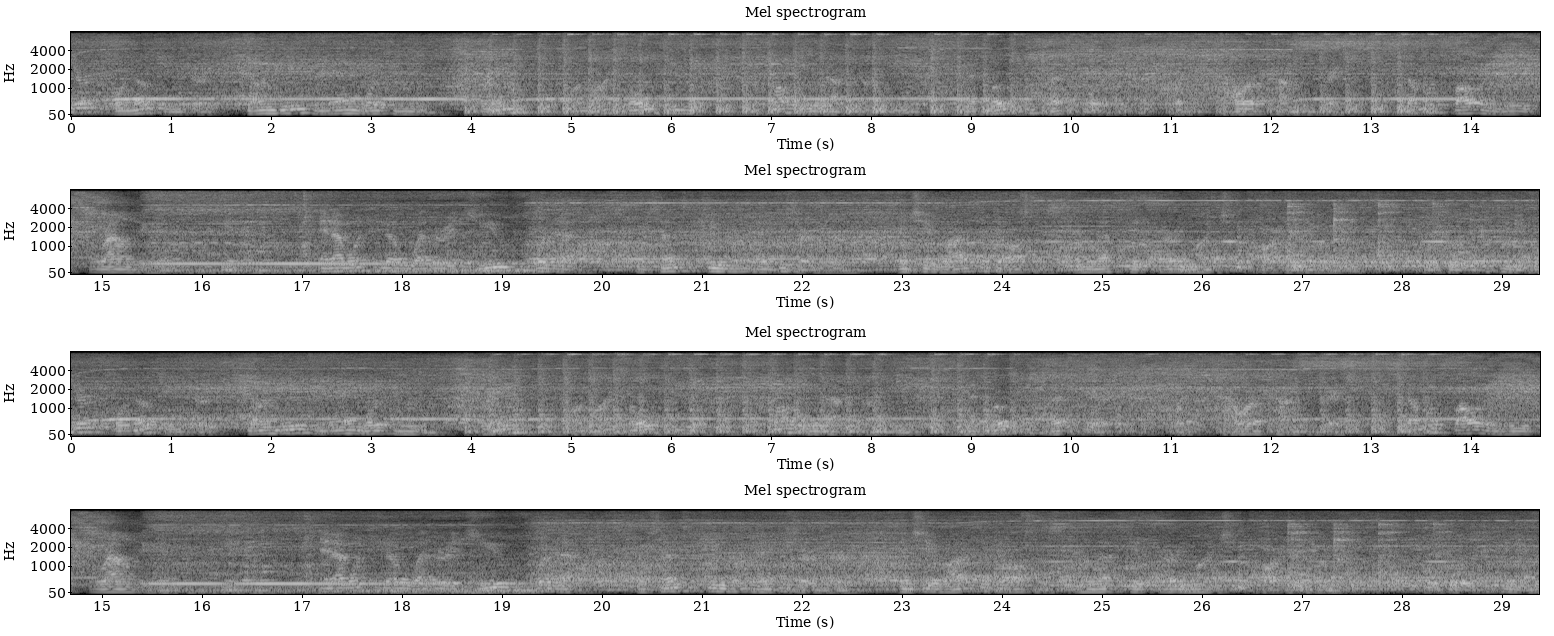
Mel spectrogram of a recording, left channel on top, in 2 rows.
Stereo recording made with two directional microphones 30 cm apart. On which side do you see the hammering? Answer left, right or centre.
left.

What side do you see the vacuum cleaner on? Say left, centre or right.
left.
